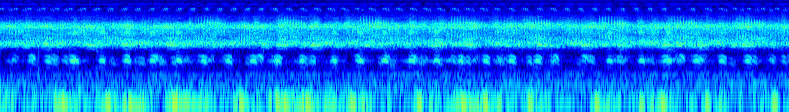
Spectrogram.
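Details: Frogs calling after rain, a dense chorus of short croaking pulses repeated several times a second, layered over a steady high shrill hum of many callers and a low background rumble.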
